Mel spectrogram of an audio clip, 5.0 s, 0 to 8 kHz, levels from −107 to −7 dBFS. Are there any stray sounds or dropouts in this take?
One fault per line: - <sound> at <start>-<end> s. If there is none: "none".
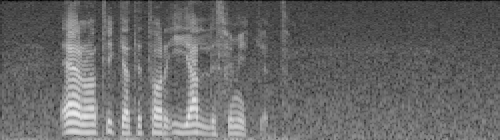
none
